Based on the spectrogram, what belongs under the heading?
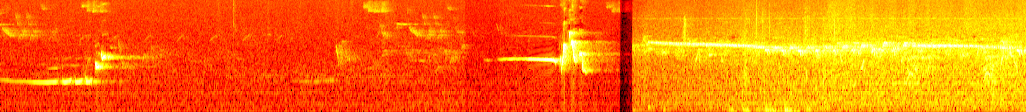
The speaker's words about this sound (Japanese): さえずり。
